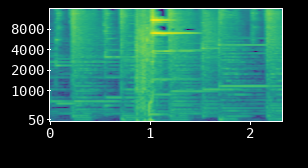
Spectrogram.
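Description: A bright bell 'ding' sound effect strikes about a second in, with high ringing tones fading after it, over light background music with a regular beat.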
